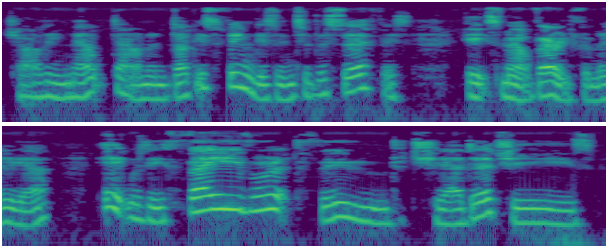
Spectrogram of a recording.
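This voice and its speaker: Slow, expressive woman reading bedtime stories. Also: low voice, slightly rough, dull audio. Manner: expressive, measured, dramatic. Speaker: storyteller. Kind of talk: children's bedtime story narration.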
